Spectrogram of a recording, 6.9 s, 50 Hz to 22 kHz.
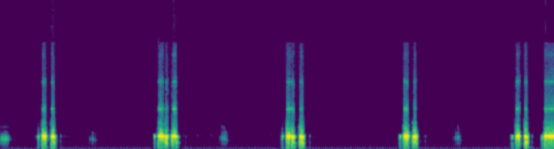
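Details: Paired harsh croaking bursts repeat about every one and a half seconds, with faint short notes between, from European rollers at a nest in Ādaži training area, Latvia, 30 June 2016.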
